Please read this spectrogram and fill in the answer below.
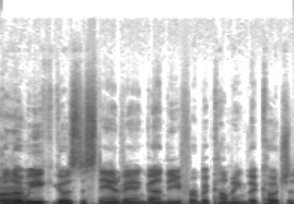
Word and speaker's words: Stan Van Gundy: the week goes to stan van gundy for becoming the coach of the new orleans pelicans and having a three syllable name stan van gun just kidding four sobels it's four syllables but uh uh yeah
